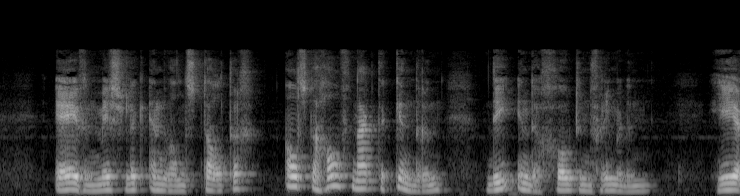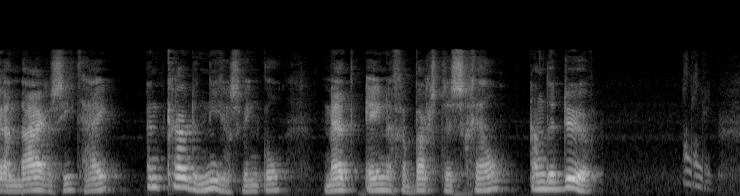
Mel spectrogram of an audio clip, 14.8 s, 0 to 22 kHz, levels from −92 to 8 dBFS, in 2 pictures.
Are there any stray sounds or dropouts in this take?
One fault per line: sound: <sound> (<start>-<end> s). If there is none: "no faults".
sound: chirp (14.2-14.5 s)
